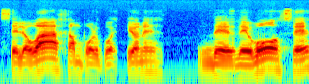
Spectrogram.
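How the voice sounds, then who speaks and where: A man speaks with a Cuyo Argentine accent. His intonation stays fairly even. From Argentina, Mendoza. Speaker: podcast co-host. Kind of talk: casual chat.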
